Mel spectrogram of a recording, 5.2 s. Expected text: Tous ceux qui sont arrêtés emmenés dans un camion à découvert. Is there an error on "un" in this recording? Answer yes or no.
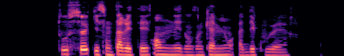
no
